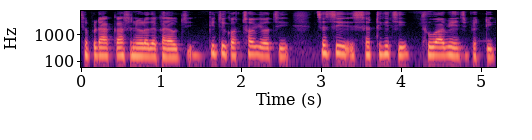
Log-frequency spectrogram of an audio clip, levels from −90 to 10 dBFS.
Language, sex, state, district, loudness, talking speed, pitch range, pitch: Odia, male, Odisha, Nuapada, -15 LUFS, 175 wpm, 160-180 Hz, 165 Hz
